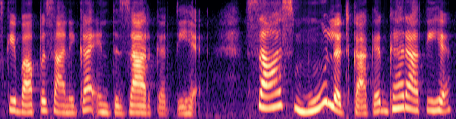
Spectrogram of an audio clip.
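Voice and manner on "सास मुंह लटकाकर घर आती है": ordinary delivery, nothing marked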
